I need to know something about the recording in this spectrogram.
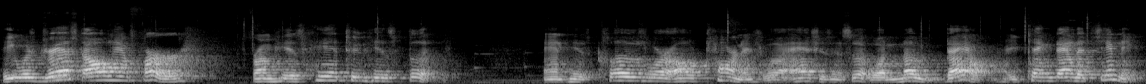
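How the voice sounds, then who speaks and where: A man's voice: on the high side, animated, slow pace, faint music behind. A man playing a folksy, bald country fellow who reads a holiday poem aloud, tripping over words and cracking jokes between verses. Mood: joking. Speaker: storyteller reading aloud. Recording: roomy, slightly dull recording.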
